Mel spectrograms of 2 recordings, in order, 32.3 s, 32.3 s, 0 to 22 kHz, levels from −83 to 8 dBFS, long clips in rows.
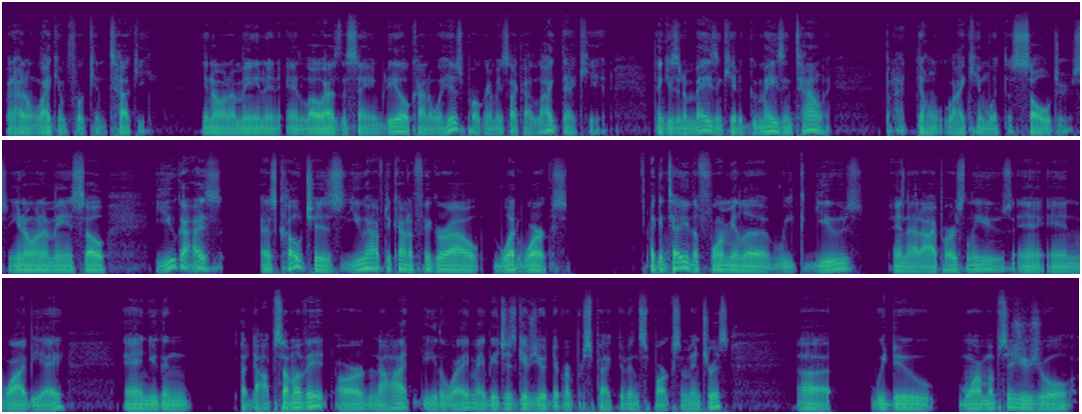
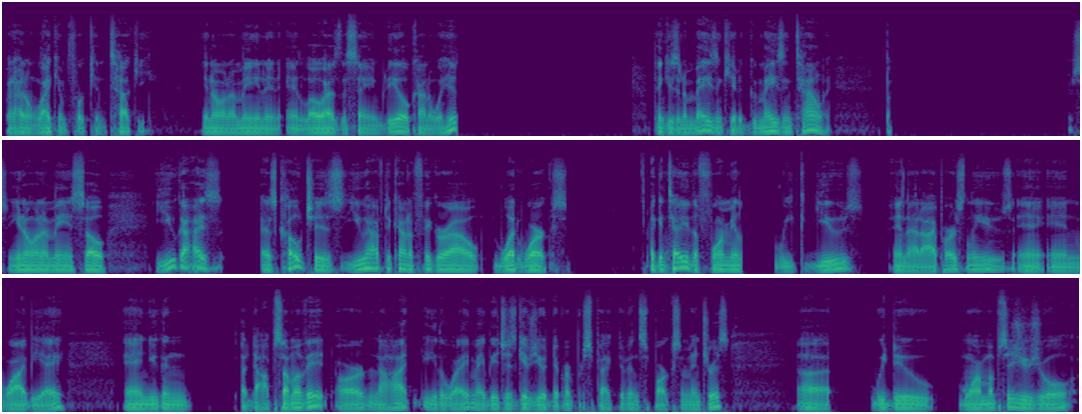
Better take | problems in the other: first | audio cutting out; at 4.5 s for 1.5 s, at 9 s for 2 s and at 18 s

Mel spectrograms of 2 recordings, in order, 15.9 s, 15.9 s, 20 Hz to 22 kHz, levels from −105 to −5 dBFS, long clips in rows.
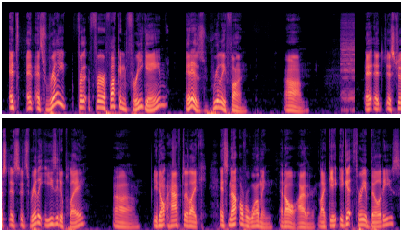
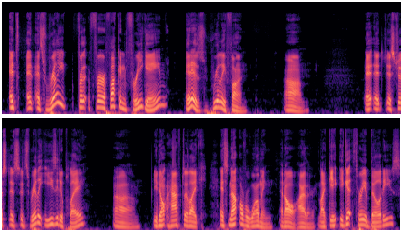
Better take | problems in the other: second | alarm; faint; at 7 s; peak 15 dB below the speech

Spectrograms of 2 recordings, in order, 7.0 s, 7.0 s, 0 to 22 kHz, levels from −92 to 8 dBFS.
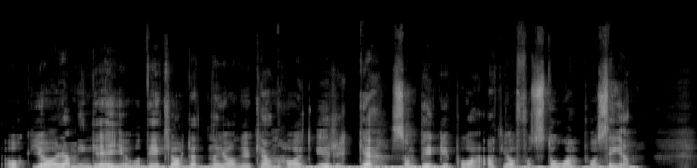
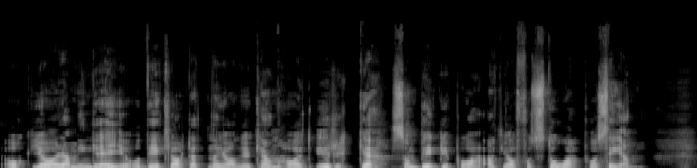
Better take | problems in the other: second | low rumble; faint; from 1 to 2.5 s, from 3 to 4.5 s and from 5 to 6.5 s; 20 dB below the speech

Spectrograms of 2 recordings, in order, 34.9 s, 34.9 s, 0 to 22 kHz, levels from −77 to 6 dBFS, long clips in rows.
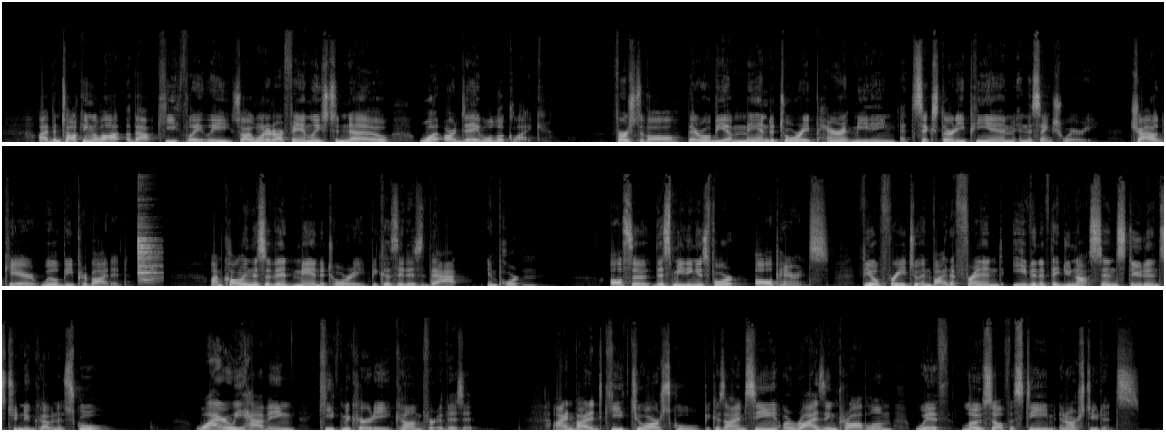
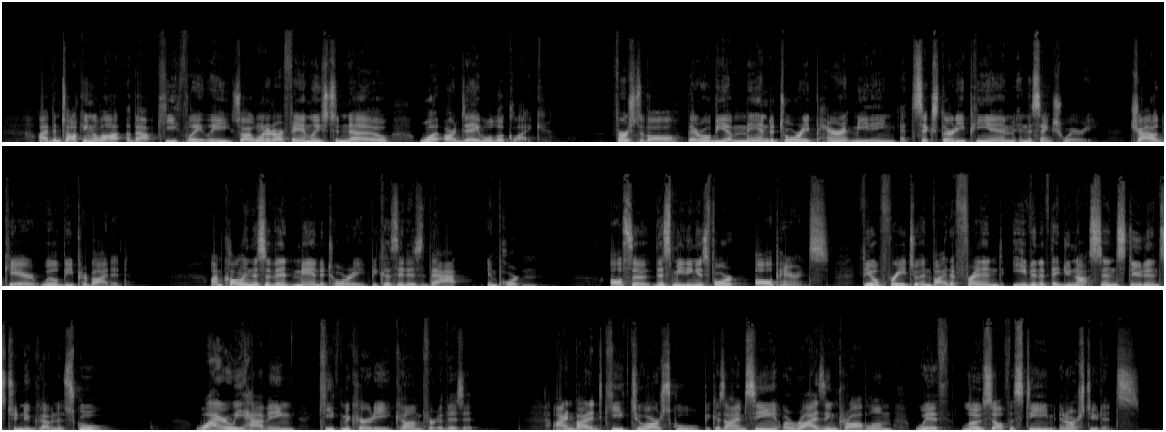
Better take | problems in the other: second | clattering dishes; loud; at 13 s; peak 3 dB above the speech

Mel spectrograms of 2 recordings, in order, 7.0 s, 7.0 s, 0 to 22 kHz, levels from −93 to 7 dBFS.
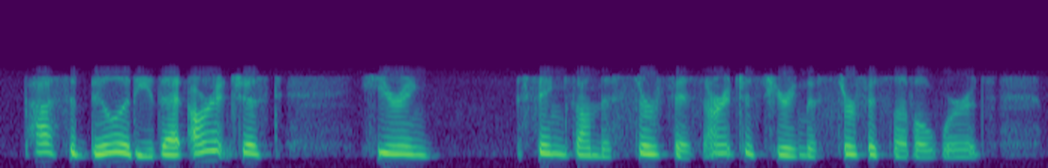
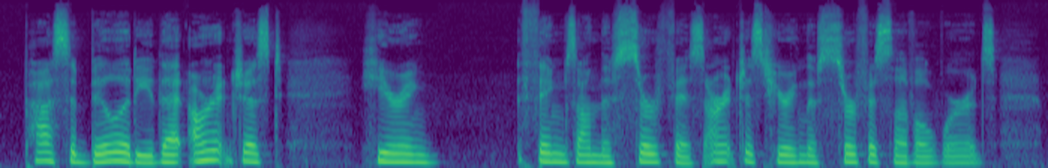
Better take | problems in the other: second | phone-call audio; nothing above 3.5 kHz

